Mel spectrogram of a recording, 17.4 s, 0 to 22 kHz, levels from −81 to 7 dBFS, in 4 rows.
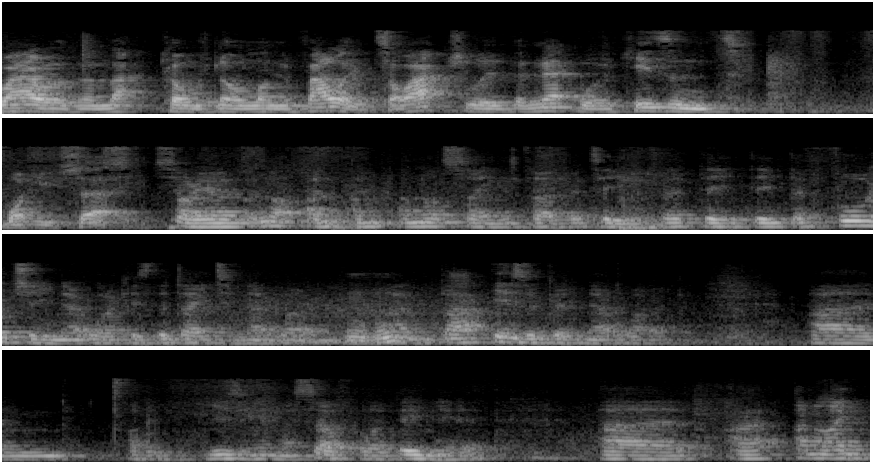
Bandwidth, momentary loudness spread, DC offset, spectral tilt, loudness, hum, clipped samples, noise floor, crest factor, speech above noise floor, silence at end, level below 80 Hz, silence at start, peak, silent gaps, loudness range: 8 kHz; 16 LU; under 0.1%; -7 dB/octave; -26 LUFS; none; under 0.1%; -47 dBFS; 20 dB; 22 dB; 0 s; -60 dBFS; 0 s; -6 dBFS; none; 7 LU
